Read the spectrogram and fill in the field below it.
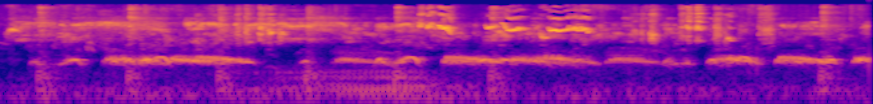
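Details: Many aviary birds: a nearly unbroken run of low, rounded hooting notes, about four a second, under a dense layer of high chirping.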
